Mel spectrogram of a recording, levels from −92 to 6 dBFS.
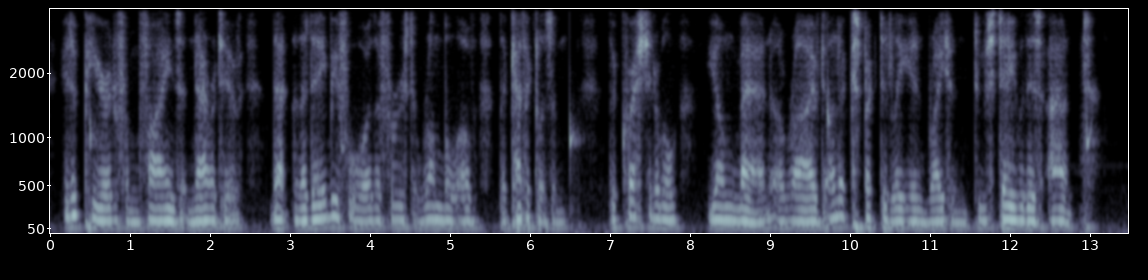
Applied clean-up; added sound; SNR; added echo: neural separator model SepFormer DNS4.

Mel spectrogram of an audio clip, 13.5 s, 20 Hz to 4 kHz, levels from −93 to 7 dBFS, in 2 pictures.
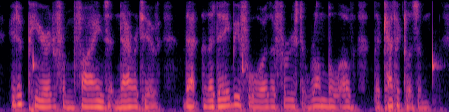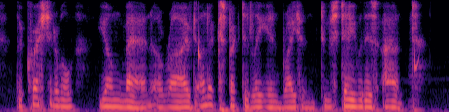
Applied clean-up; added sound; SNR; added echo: none; Raindrop / Drip; 19 dB; reverberation time 0.4 s.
